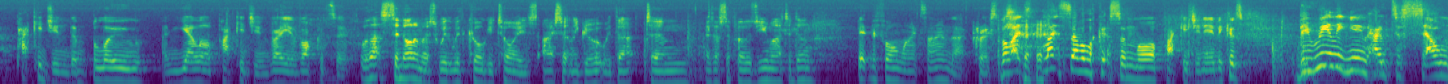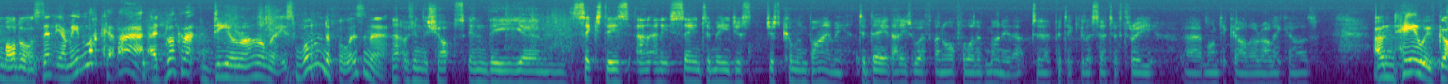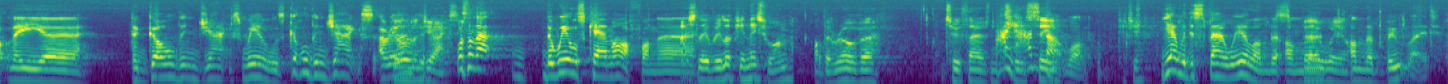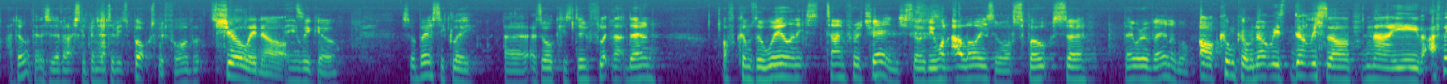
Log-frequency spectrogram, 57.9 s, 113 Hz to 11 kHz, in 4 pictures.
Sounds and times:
Speech: 0.0 - 46.9, 47.5 - 57.9.

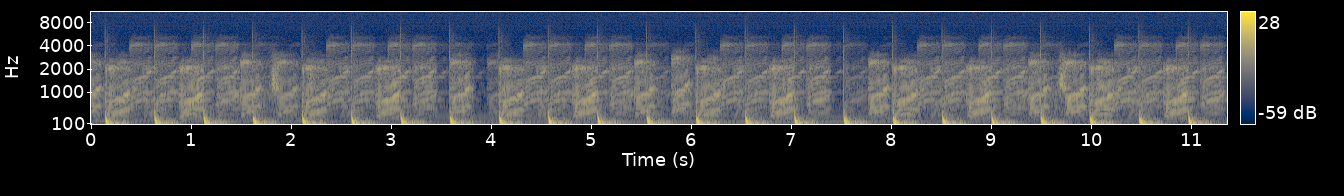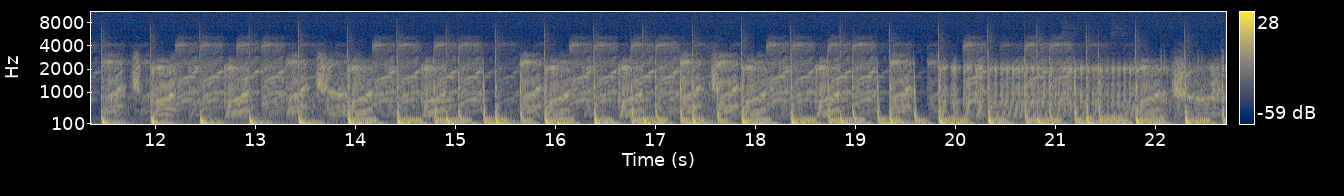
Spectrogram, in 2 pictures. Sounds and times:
Music: 0.0 - 22.7.

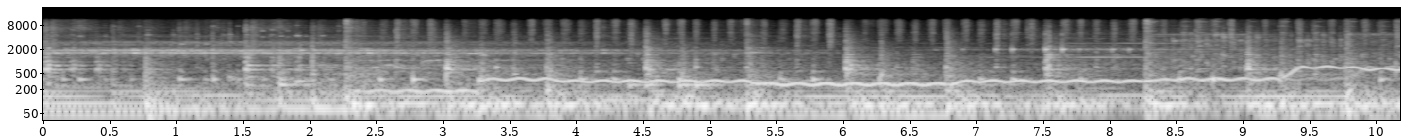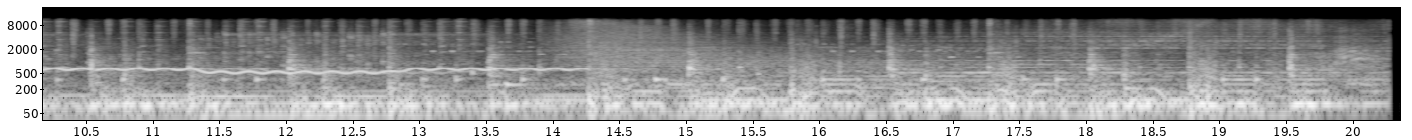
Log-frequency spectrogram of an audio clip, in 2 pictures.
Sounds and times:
Soundtrack music: 0.0 - 20.3.

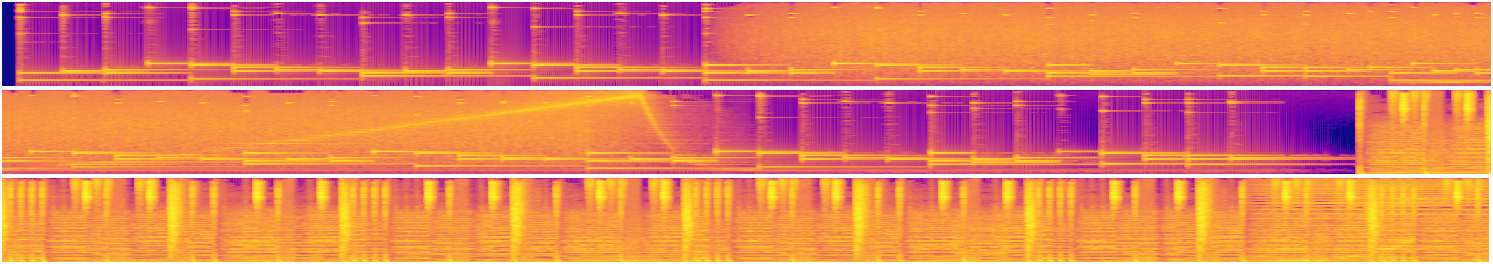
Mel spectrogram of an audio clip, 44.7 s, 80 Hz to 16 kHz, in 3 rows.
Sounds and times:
Music: 0.2 - 44.6.

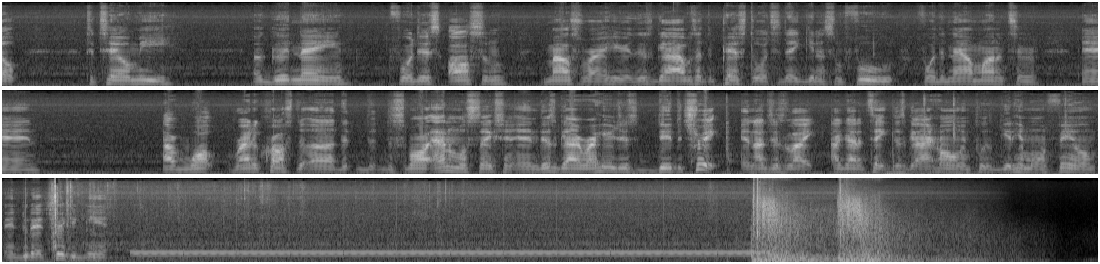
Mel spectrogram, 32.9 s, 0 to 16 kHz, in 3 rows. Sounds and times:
Speech: 0.0 - 0.2, 0.8 - 1.8, 2.5 - 11.4, 12.6 - 23.0.

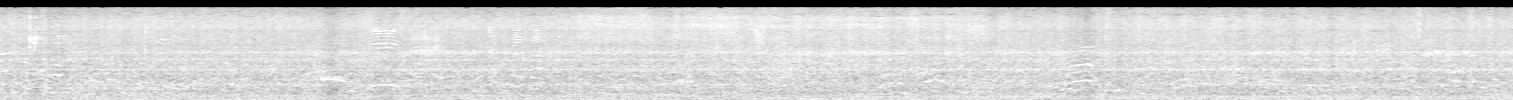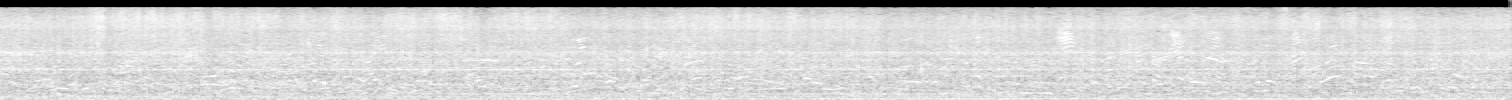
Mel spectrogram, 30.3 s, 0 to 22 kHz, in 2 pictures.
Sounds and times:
Speech: 0.0 - 30.2.

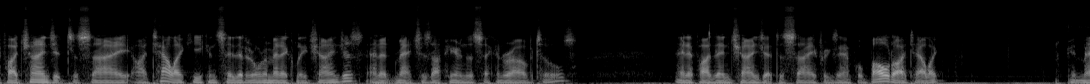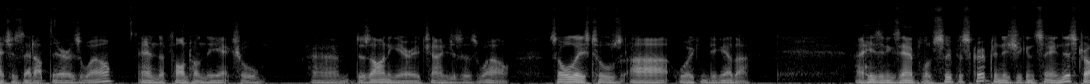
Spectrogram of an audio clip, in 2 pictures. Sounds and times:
Speech: 0.0 - 5.8, 6.8 - 9.5, 10.6 - 18.4, 19.4 - 21.8.

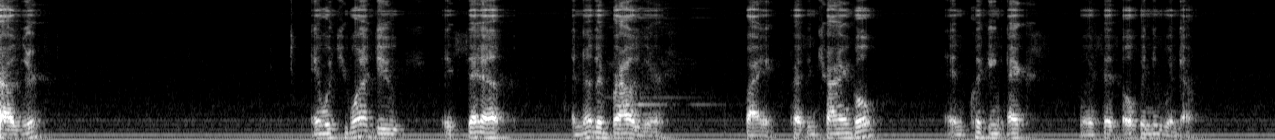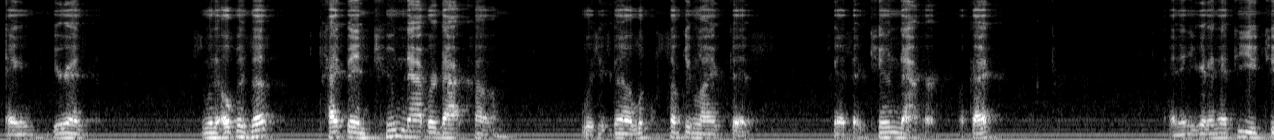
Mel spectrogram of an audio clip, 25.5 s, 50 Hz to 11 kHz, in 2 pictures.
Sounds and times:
Speech: 0.0 - 0.6, 3.0 - 6.8, 7.4 - 8.8, 9.4 - 12.0, 12.8 - 13.8, 14.7 - 18.0, 18.6 - 20.4, 21.0 - 22.8, 24.4 - 25.4.

